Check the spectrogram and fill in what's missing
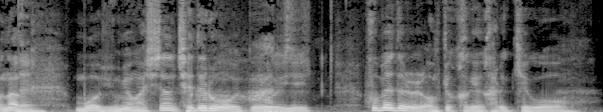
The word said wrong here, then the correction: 가르치고: 가르키고가 아닙니다. 가르치고.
